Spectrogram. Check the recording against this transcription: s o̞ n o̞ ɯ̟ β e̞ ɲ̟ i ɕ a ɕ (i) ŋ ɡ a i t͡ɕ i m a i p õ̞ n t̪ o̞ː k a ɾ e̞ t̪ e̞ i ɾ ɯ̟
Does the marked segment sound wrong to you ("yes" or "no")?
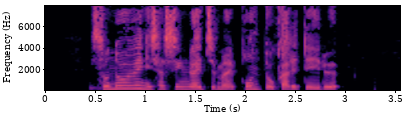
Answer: yes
